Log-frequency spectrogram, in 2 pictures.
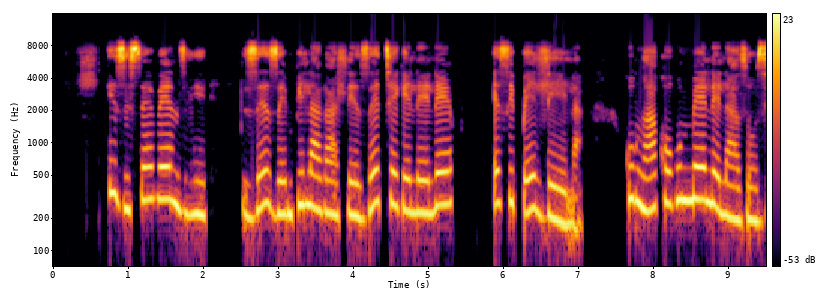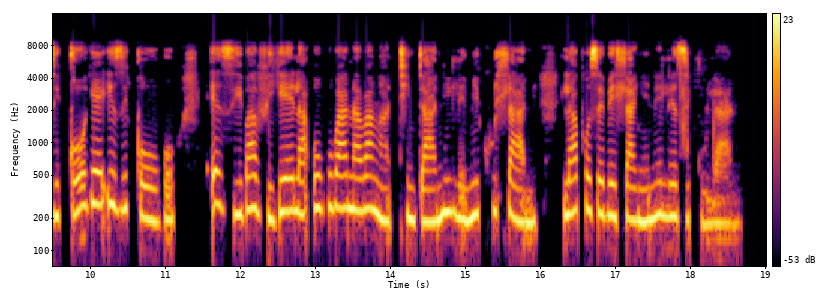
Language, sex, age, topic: North Ndebele, female, 18-24, health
